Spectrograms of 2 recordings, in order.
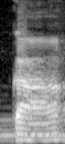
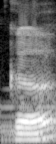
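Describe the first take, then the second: First: The vowel after k is long and open. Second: The vowel after k is short and closed. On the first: The speaker calls it wrong. "कुछ लोग का, खा, गा, घा, अंगा ऐसे बोलते हैं। ऐसा उच्चारण नहीं करना चाहिए" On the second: The speaker calls it right. "यह इसका सही उच्चारण है।"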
